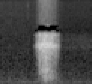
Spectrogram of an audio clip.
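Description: A single sharp sneeze bursts out, brief and forceful, with a breathy hiss that cuts off quickly into near silence.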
